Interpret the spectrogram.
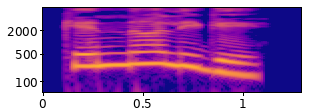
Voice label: "ಕೊನೆನಾಲಿಗೆ", Kannada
